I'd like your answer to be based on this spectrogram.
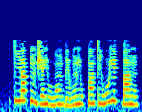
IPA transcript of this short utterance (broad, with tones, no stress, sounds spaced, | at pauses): t i˦ ɾ a˦ k͡p ũ˦˨ d͡ʒ ɛ˧ j u˨ w ɔ̃˧ ɡ͡b e˨ w ũ˧ j o˧ k͡p ã˦ t i˧ w o˦ j e˦ ɡ͡b a˧ ɾ ũ˧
